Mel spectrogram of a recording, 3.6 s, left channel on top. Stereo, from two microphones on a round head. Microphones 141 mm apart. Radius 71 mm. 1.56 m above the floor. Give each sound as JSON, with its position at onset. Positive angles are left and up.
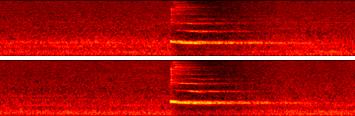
{"t": 1.7, "sound": "a cat meowing", "side_deg": -50, "distance_m": 3.0}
